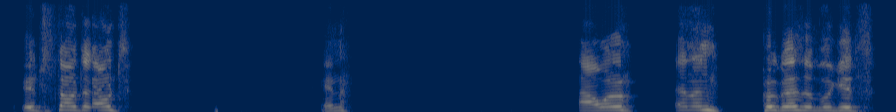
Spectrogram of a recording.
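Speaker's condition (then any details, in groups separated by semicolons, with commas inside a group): Cerebral palsy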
